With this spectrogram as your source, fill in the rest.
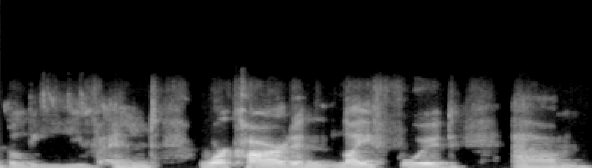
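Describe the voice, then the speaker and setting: With an Irish accent, a woman talks at a fairly slow pace and a fairly low pitch. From Ireland, small mountain town. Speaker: diocesan ministry director and author. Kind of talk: casual interview chat.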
